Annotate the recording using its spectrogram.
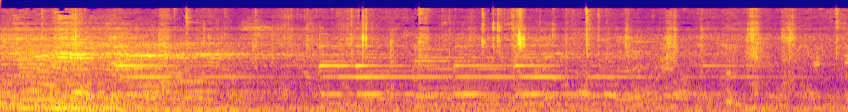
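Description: Live song performance: a woman singing, accompanied by an acoustic guitar and a Casio electronic keyboard, with held chords strongest in the first second.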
